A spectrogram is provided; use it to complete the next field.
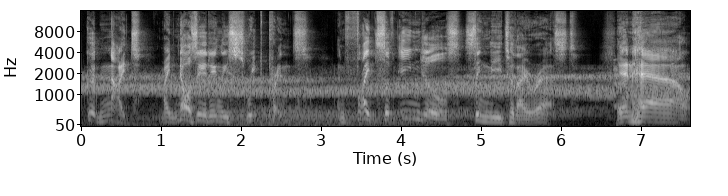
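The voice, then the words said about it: Evil, menacing character voice. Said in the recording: “an evil voice echoes from the ether, laughing”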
